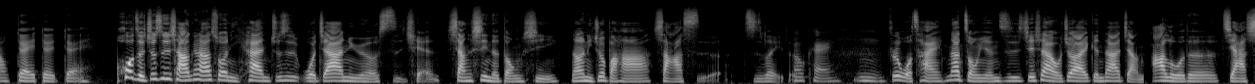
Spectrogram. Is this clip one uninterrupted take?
yes; 0 cuts

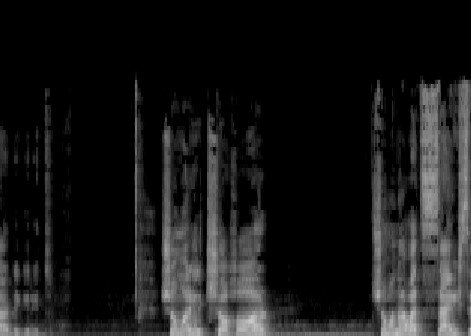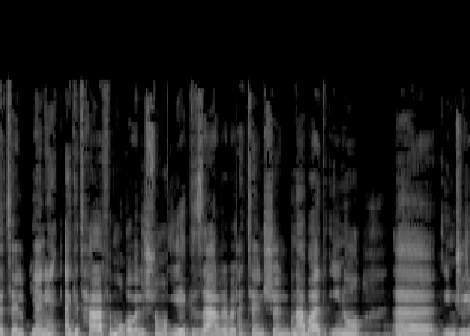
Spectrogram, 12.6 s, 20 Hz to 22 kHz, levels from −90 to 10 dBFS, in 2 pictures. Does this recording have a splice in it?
yes; 4 cuts; at 6.6 s, 8.5 s, 9.4 s, 10.2 s

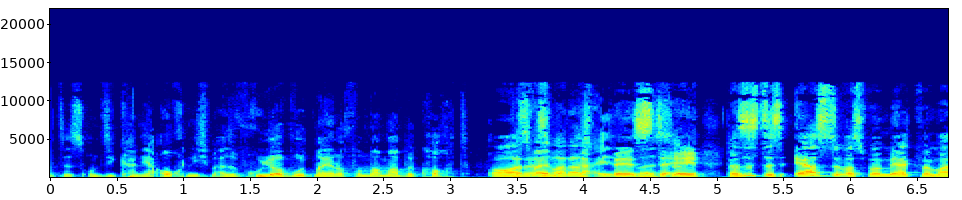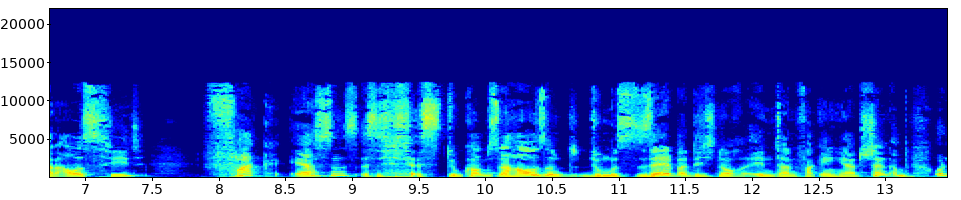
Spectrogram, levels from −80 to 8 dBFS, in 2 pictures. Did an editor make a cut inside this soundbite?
no; 0 cuts

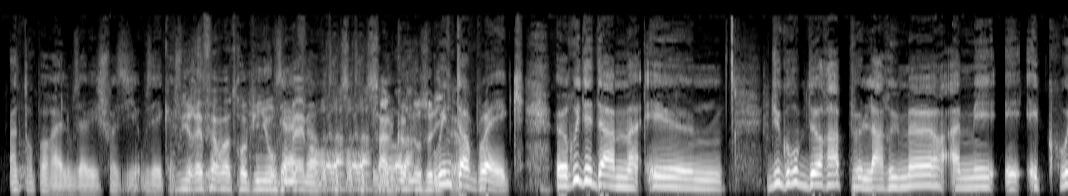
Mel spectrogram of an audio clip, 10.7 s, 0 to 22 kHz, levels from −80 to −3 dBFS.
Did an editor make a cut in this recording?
yes; 1 cut; at 3.4 s

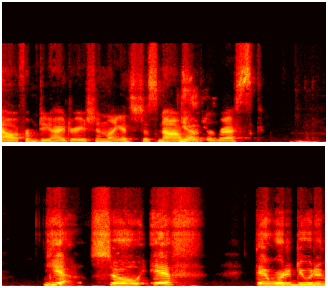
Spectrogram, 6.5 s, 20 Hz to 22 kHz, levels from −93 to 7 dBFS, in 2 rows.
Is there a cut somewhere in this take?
no; 0 cuts

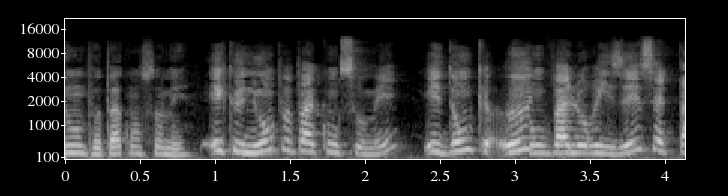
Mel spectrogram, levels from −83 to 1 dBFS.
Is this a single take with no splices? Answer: no; 2 cuts; at 2.3 s, 3.1 s

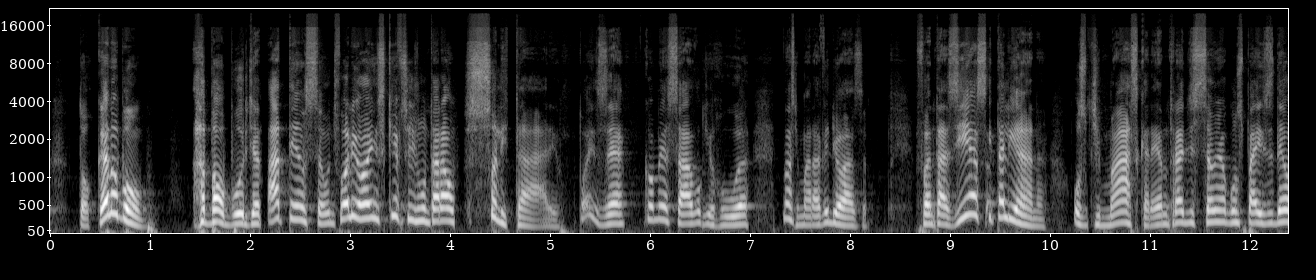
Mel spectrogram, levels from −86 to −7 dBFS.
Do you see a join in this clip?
yes; 9 cuts; at 2.1 s, 2.8 s, 3.5 s, 4.0 s, 5.9 s, 6.5 s, 7.4 s, 9.4 s, 10.4 s

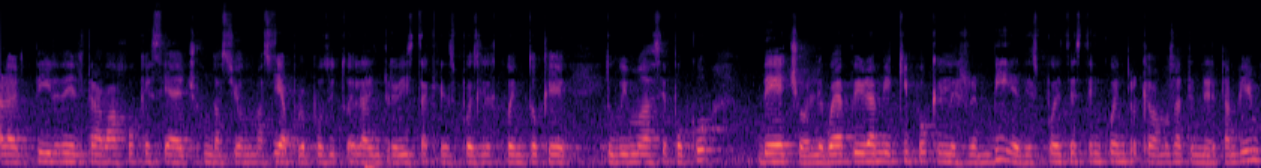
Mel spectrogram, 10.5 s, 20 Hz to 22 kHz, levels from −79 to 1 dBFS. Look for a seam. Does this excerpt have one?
yes; 3 cuts; at 1.6 s, 2.3 s, 5.0 s

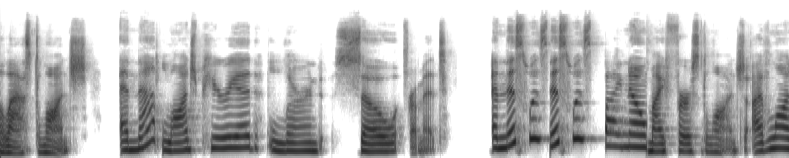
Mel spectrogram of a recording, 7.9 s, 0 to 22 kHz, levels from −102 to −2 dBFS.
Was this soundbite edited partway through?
yes; 5 cuts; at 0.9 s, 2.7 s, 4.0 s, 5.5 s, 6.5 s

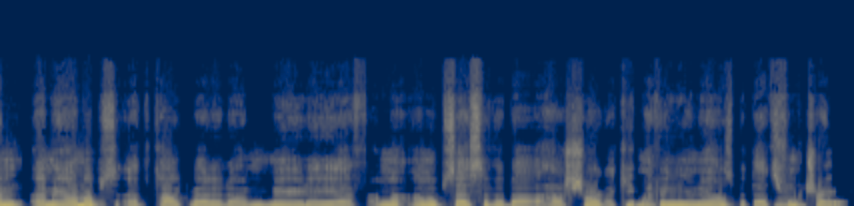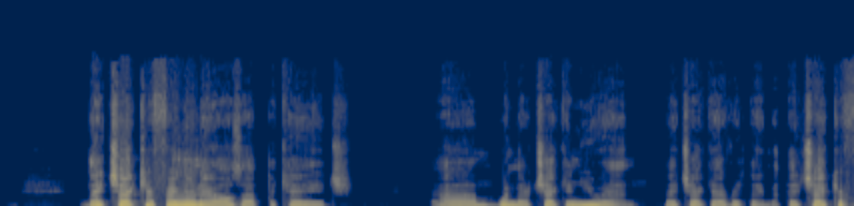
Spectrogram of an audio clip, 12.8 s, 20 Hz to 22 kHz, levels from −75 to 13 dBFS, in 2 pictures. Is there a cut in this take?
no; 0 cuts

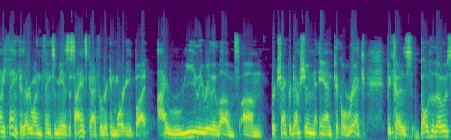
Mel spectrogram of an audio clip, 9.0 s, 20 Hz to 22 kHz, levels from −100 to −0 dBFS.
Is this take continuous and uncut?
yes; 0 cuts

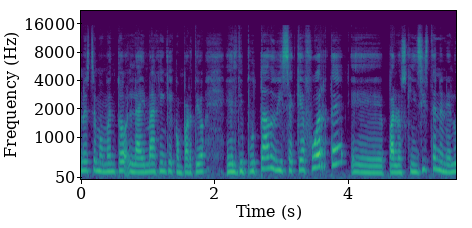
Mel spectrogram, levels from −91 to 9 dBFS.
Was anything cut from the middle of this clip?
no; 0 cuts

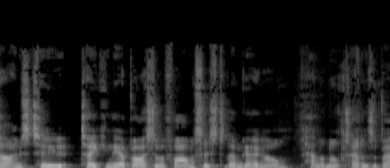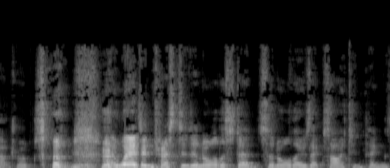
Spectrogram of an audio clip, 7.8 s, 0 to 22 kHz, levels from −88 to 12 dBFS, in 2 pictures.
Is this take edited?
yes; 2 cuts; at 2.9 s, 5.3 s

